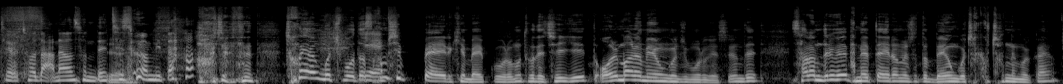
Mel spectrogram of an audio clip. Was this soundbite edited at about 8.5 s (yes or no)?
yes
